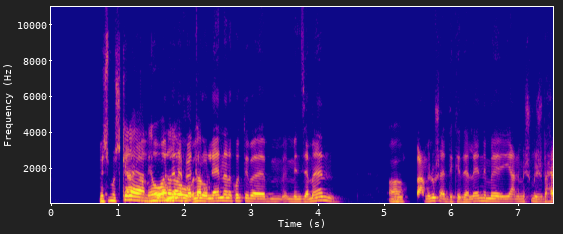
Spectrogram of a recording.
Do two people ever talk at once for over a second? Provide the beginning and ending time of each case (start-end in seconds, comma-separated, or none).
1.1-2.4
